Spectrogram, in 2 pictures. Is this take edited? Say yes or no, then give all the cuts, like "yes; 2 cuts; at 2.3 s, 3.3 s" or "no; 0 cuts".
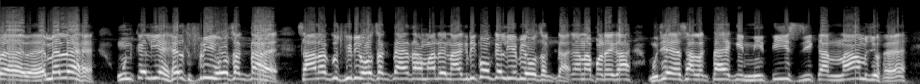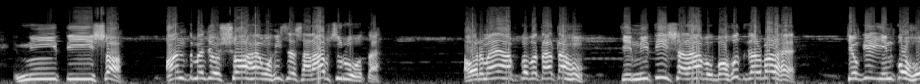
yes; 1 cut; at 5.8 s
